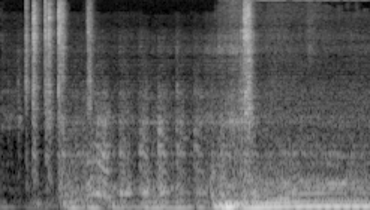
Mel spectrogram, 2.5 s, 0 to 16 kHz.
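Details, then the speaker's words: Fiat Coupe 20V Turbo start-up: about a second of cranking, catches cleanly and settles into steady even low idle, full oil pressure, boost gauge working, no tapping or knocking; normal start and idle. "starts up okay and get full oil pressure boost gauge works engine actually sounds pretty sweet to be honest can't hear no tapping no knocking seems pretty good"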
